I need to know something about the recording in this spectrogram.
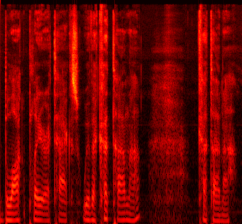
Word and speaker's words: katana: attack animation to block player attacks with a katana Katana how it's actually pronounced the Japanese by the way Katana Katana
